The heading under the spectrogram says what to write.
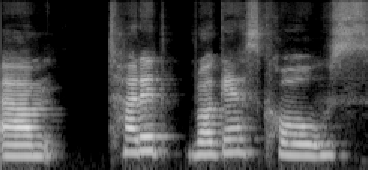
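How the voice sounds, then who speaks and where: A woman speaks with a Scottish accent. Her pitch is fairly high. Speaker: dog grooming educator. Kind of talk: webinar lecture. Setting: live stream. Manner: hesitant fillers.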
